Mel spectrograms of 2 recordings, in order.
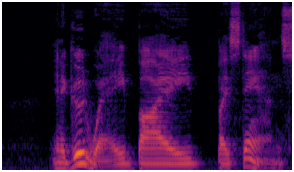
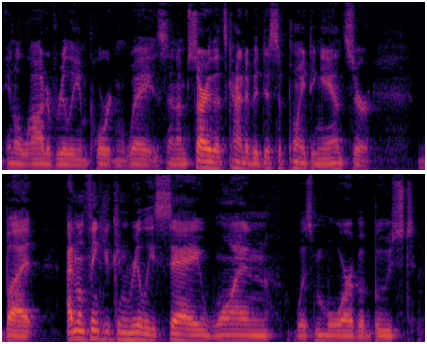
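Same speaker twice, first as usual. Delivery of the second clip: ordinary talk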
